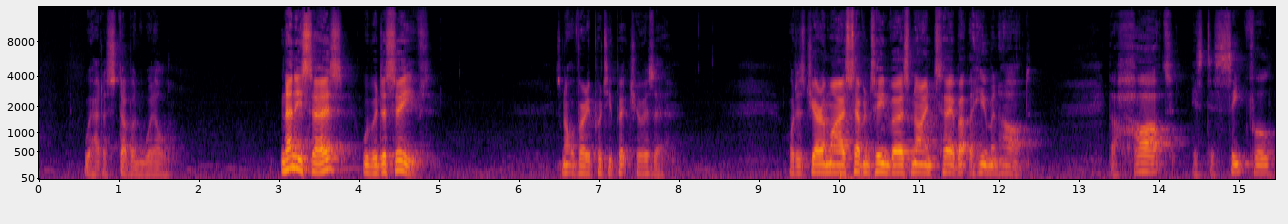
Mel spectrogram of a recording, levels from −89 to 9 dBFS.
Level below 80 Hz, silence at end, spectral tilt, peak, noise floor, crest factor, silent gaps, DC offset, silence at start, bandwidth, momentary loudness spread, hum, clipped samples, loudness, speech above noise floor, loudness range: -54 dBFS; 0 s; -5 dB/octave; -4 dBFS; -56 dBFS; 22 dB; none; under 0.1%; 0.55 s; 16 kHz; 22 LU; none; under 0.1%; -23 LUFS; 32 dB; 11 LU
